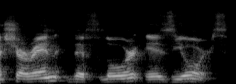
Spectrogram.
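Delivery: normal talking voice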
